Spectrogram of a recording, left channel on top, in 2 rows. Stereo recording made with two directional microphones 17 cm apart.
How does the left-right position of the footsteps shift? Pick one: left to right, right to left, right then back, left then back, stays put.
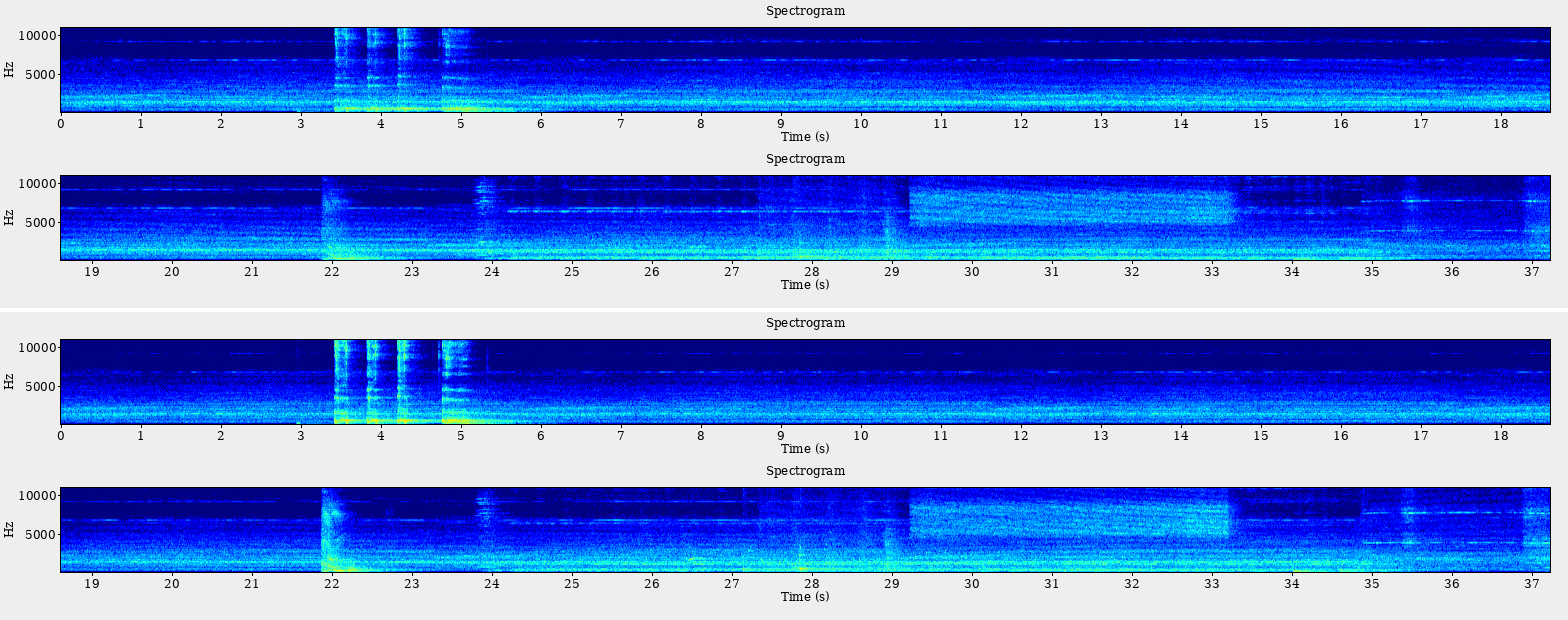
left to right.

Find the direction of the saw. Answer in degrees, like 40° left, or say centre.
60° left.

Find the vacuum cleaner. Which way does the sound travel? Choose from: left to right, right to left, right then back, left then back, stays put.
left to right.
